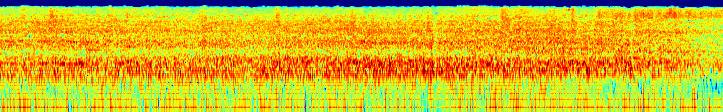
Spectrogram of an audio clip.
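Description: Train running past close below, a steady loud rush of wheels and wagons on the rails, easing a little near the end as the last wagons draw away.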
